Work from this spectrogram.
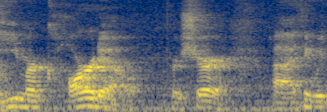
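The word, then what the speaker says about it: Demercado: Amari DiMercado. DiMercado, for sure.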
